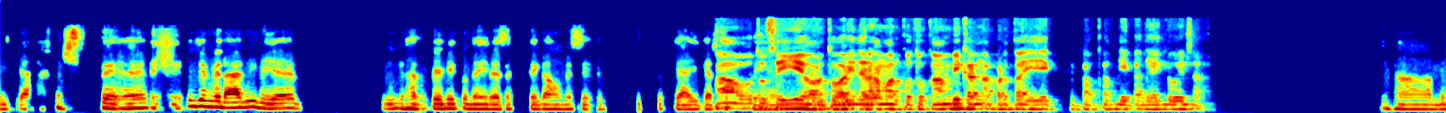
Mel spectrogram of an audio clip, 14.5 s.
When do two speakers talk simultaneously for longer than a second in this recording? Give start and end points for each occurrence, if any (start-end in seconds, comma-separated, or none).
7.2-8.8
